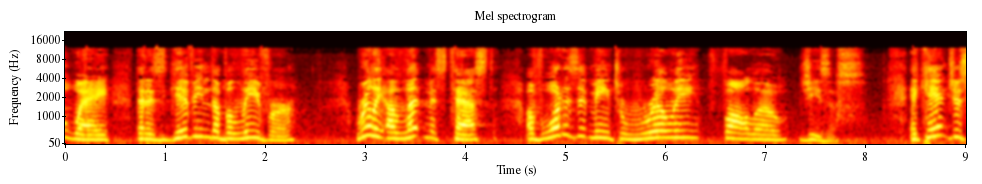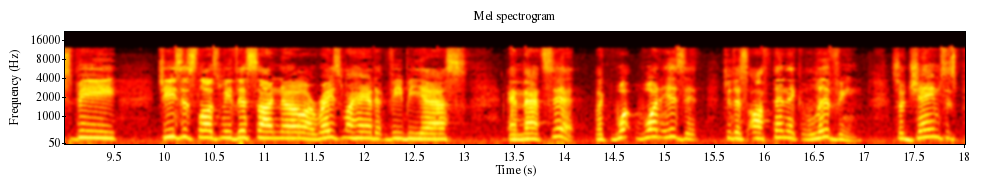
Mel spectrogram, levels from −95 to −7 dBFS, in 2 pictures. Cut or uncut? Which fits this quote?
uncut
